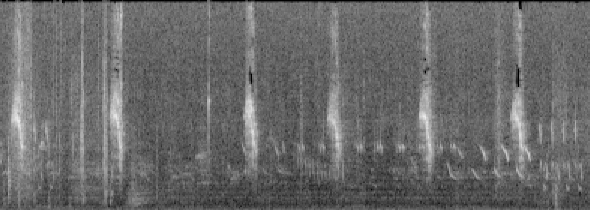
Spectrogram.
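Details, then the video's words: Dideric cuckoo chick, raised by a pair of Southern Grey-headed Sparrows, begging from and being fed by an adult sparrow foster parent: sharp, very high, thin calls repeated roughly once a second, with faint softer chirps between them. "Cuckoo chick begs for, and gets a free meal from its Sparrow parent"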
